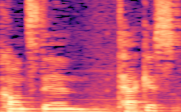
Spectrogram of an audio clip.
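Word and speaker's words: Konstantakis: We'll pronounce it first. Constan Tacis Law.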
